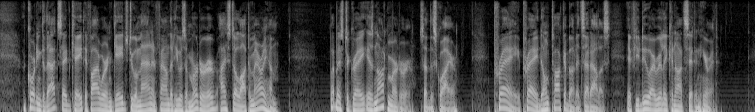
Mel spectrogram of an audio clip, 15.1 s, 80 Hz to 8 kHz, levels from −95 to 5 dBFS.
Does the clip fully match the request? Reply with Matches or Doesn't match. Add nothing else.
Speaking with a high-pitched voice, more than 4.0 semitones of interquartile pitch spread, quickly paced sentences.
Doesn't match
